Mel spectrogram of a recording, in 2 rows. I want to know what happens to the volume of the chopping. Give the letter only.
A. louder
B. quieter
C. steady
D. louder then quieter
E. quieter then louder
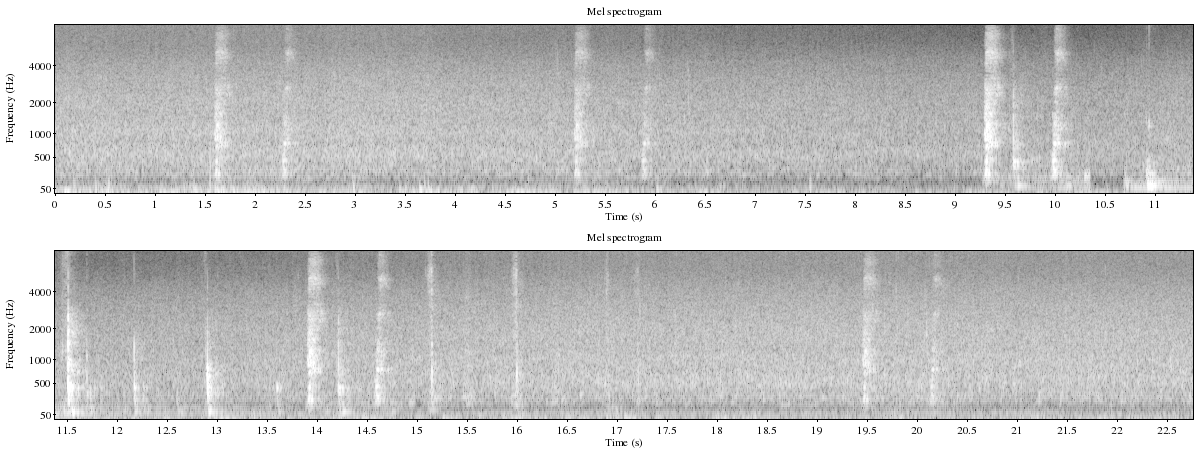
D.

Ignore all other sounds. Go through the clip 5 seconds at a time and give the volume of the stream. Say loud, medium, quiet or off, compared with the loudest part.
loud, medium, medium, loud, loud.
